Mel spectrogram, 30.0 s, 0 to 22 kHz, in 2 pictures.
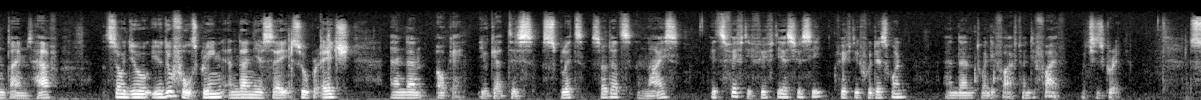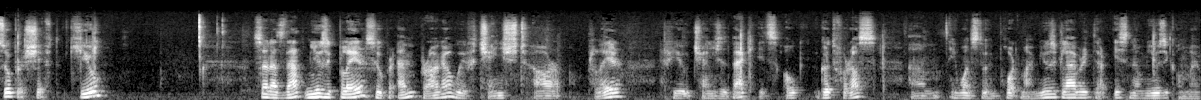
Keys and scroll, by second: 4.0 super+h, 16.0 shift+super+q, 24.3 super+m.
